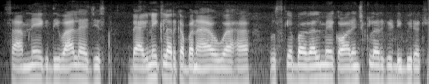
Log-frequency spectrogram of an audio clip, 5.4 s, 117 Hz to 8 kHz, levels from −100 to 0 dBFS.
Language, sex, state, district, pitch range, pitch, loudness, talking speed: Hindi, male, Jharkhand, Garhwa, 130-145 Hz, 140 Hz, -16 LUFS, 225 wpm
